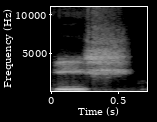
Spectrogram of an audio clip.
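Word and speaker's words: אִישׁ: is the feminine form of the Hebrew word ish you know ish that's how you pronounce it is well is Ish or ish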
